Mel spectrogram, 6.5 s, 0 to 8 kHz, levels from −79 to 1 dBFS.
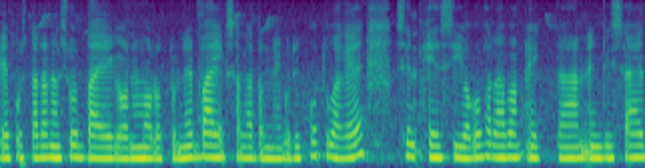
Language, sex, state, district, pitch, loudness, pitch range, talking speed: Chakma, female, Tripura, Dhalai, 200 Hz, -13 LUFS, 195-210 Hz, 175 wpm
